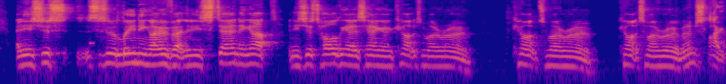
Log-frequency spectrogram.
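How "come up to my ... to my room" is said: put-on mimicked drunk man's voice. Retelling how a drunk man kept asking someone up: imitating drunk speech. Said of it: "you can't understand half the words he's saying 'cause he's drunk".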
